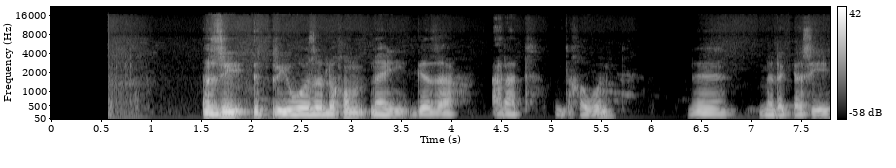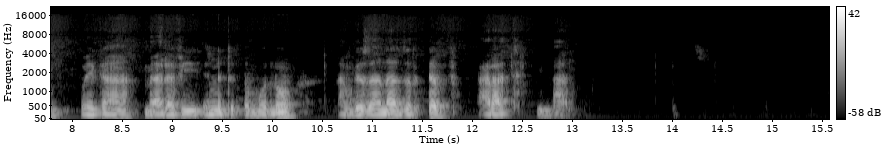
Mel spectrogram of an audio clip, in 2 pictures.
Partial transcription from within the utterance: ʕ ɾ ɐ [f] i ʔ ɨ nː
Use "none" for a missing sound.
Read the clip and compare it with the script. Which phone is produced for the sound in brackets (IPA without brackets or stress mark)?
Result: f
